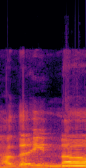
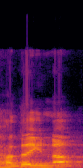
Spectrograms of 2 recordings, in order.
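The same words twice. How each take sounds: First: The vowel after the n is held long. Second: The vowel after the n is short. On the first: The speaker calls it right. "एक अलिफ के बराबर खींच के पढ़ेंगे" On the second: The speaker calls it wrong. "ये गलत है"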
